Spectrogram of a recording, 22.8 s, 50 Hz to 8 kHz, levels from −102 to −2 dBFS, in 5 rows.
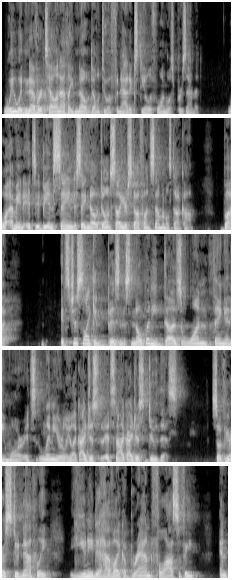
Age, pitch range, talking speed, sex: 30-49, 135-180 Hz, 185 wpm, male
